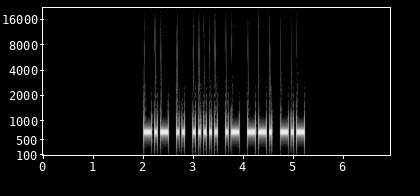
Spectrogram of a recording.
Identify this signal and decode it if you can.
Morse code, heard as a keyed tone, about 22 wpm, 700 Hz. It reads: KI5AGK
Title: USA Call Signs - 6 Characters - Repeated 2x - 22wpm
